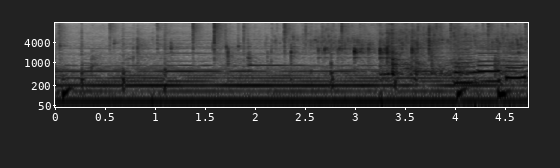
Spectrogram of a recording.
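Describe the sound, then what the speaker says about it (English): Black mustard seeds and fennel dropped into hot mustard oil for a lamb bhuna curry, sizzling and crackling under a steady hum, with scattered light pops and scrapes close by. "Let's start off by dropping in the black mustard seeds and the fennel."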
